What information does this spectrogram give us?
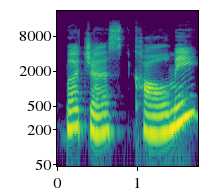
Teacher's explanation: Em but, just, você praticamente não ouve esses t's, que são aquelas consoantes oclusivas pintadinhas de vermelho que você já sabe que podem aparecer mais, menos ou nada.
